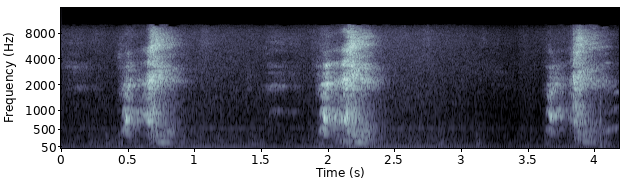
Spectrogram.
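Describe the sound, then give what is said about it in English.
Three sharp sneezes in a row, evenly spaced about a second and a half apart, each a loud burst with a quick breathy onset, against a faint steady background hum. “Bless you”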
